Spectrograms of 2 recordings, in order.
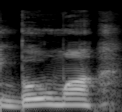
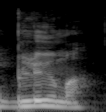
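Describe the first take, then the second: First: The name begins with a 'bul' sound. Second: The name begins with a 'bloo' sound. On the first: This is the established English form. "Some say Bulma" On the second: This is the closer rendering of the Japanese. "some say Blooma"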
